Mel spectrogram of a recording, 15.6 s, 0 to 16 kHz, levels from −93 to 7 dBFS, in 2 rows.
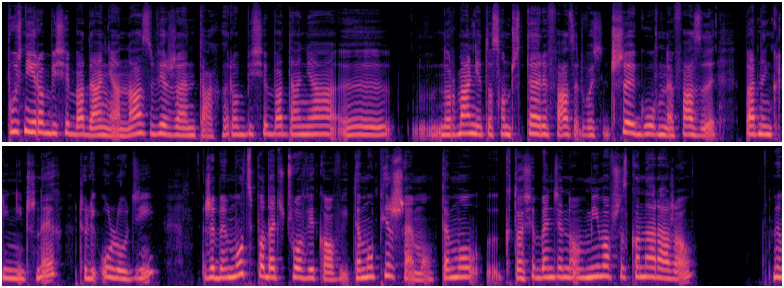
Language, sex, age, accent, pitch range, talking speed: Polish, female, 30-49, native, 210-240 Hz, 140 wpm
